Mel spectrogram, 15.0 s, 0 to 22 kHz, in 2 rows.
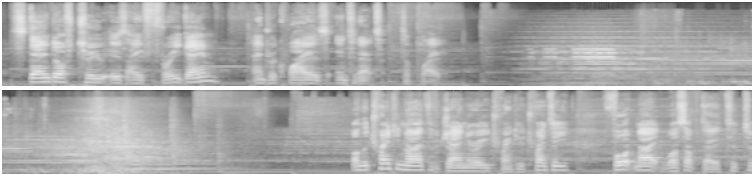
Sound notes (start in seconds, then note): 8.6 flying machine roars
